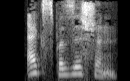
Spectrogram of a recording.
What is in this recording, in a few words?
"exposition", voice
